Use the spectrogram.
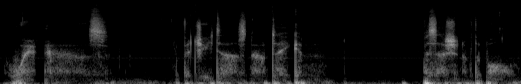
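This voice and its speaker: A man's voice: a little slow, bright, forceful tone. A man whispering breathily in a casual ASMR recap, explaining informally and with some hesitation. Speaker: ASMR video host.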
